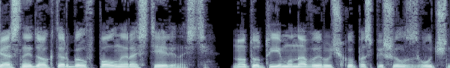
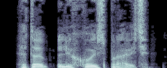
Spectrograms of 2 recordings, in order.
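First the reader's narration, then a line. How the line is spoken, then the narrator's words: Frightened muttering. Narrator (Russian): пробормотал перепуганный доктор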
